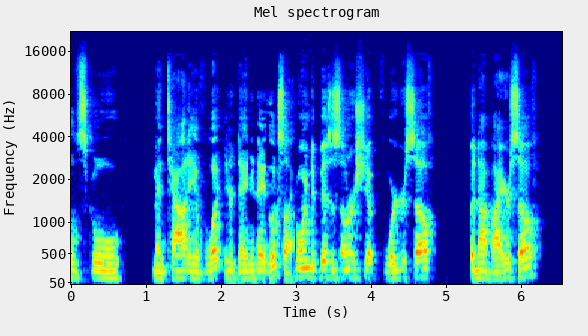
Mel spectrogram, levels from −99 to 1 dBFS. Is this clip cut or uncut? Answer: cut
